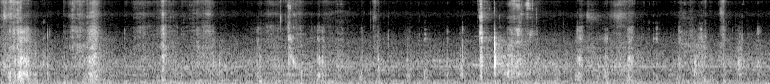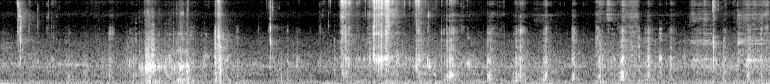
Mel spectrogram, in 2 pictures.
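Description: A person biting and chewing crispy fried crackers close to the microphone, with irregular crunches. A few louder crunches come in the second half.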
